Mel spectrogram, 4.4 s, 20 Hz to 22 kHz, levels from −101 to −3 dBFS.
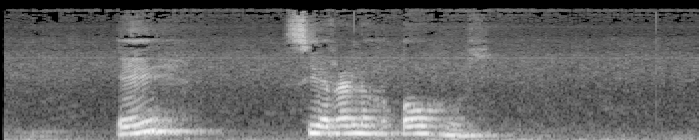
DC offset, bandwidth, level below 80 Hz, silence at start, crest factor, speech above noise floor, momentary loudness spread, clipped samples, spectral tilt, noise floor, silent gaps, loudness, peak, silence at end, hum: under 0.1%; 17 kHz; -40 dBFS; 0.1 s; 16 dB; 26 dB; 25 LU; under 0.1%; -4.5 dB/octave; -38 dBFS; none; -14 LUFS; 0 dBFS; 0.45 s; none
